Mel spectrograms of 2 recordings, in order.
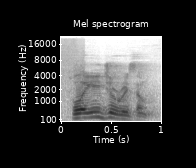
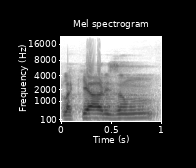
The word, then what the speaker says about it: plagiarism: what is the word how do we pronounce it plagiarism right it is not pluckiarism right people are going to say that uh playerism right they have different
